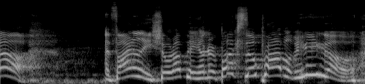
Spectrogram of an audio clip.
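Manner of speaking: high, airy put-on voice; carefree rich buyer. Streamer imagines having money to spare, mock carefree. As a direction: breeze through it in a high mock-casual voice.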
